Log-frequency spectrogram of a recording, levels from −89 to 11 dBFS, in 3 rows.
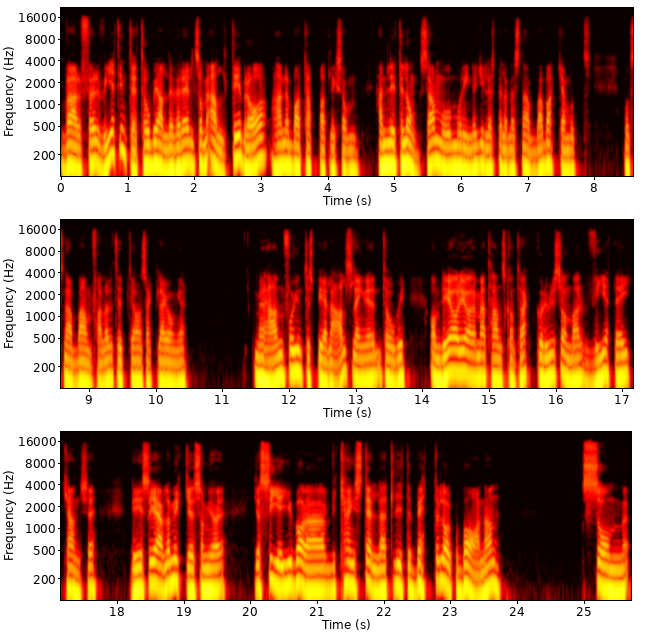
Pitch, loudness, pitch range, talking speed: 135 Hz, -20 LUFS, 125-145 Hz, 200 wpm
